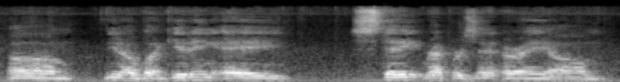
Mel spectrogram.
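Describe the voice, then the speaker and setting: A man's voice: mid-range voice, fairly even intonation, slow pace, mellow. A man in a casual discussion, talking emphatically and repeating himself to press his point. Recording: echoey room, distant mic, faint noise.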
